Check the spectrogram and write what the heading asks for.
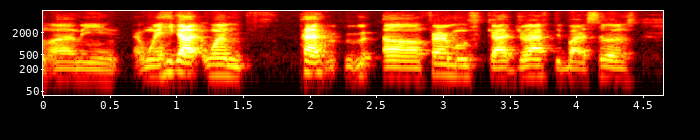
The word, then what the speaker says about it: Freiermuth: Freiermuth, there you go.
